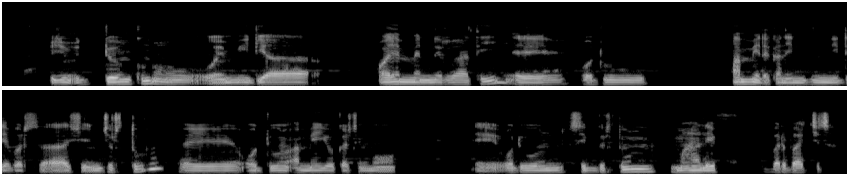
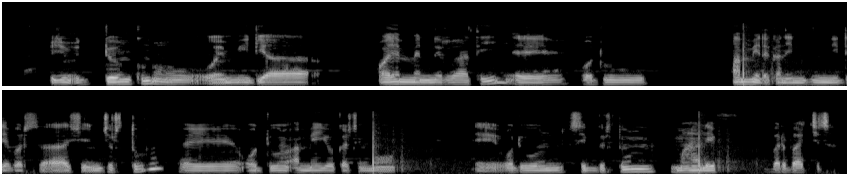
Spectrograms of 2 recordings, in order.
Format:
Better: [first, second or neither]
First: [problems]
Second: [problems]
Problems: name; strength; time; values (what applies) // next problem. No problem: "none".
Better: first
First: none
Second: background sound (Fireworks); 13 dB below the speech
